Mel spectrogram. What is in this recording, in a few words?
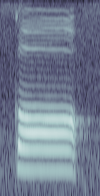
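"gok3", Cantonese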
